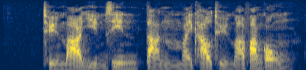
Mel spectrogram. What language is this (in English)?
Cantonese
